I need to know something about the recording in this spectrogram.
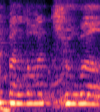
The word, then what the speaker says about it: balot: po kayo ng balot Okay this is how you say balot Jewel this is how you you shout bot bot can you try that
